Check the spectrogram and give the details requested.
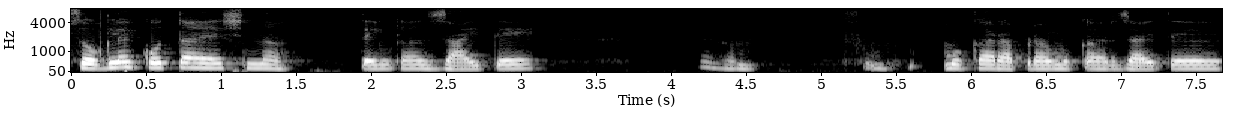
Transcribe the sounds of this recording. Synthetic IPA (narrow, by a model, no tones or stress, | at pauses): sɔɡlẽkɔt̪aeɕna | t̪ɛ̃ŋkãd͡zajt̪e | mukaɾapɽamukaɾd͡zajt̪e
